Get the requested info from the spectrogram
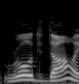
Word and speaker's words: Roald Dahl: Sinopse parceria com a Disney, adaptação do livro de Roald Dahl, é assim que pronuncia? – Sim, Roald Dahl.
